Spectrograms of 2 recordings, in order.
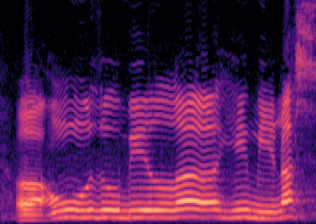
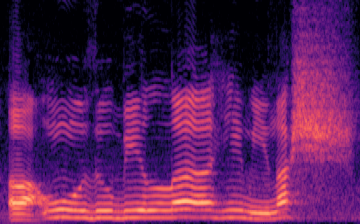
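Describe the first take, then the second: First: The last word ends with a plain s sound. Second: The last word ends with a sh sound. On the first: The speaker calls it wrong. "itu salah deh kata saya" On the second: The speaker calls it right. "itu kan sinya sing gede"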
